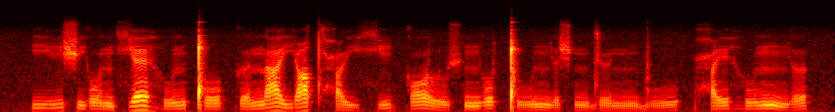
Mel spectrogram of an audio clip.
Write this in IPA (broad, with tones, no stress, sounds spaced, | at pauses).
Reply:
j i˩˧ ʃ j o˨˩ n ç ɛ˧˥˧ ɦ u˩˧ n ǃ o˩˧ k ə˩˧ n a˧˥˧ j ø˧˥˧ tˤ ħ ø˨˩ j ç i˧˥˧ k ɔ˧˥˧ l u˨˩ ʃ ɲ o˧˥˧ ǃ u˩˧ ɲ ə˩˧ ʃ n d ø˨˩ n ŋ ɡ u˩˧ | ħ e˩˧ ɦ u˩˧ n ɲ ə˩˧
